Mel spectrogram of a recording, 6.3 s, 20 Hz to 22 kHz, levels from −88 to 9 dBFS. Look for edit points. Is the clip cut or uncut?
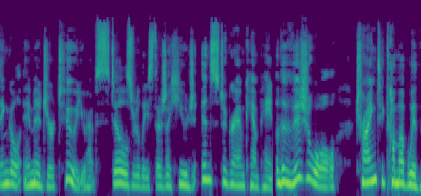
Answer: cut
